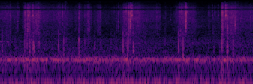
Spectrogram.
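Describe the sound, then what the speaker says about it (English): Footsteps in the Thief video game, a steady walking rhythm of soft repeated steps over a constant low ambient hum, moderately distant and alone. "I listen to the sound of footsteps in the distance"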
